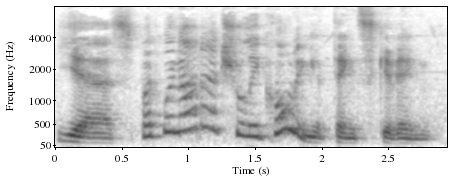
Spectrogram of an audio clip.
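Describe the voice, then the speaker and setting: A man playing a deadpan Pilgrim governor. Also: mid-range voice, moderate pace. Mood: amused, matter-of-fact. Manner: matter-of-fact, darkly deadpan. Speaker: comedy skit actor. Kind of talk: scripted comedy sketch.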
